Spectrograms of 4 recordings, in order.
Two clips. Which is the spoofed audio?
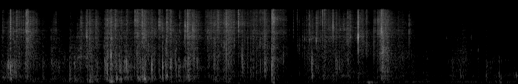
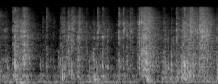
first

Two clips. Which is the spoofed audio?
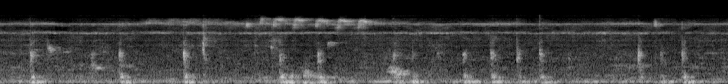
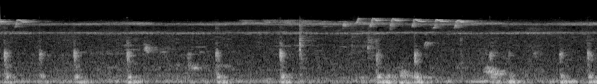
first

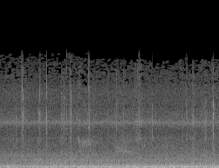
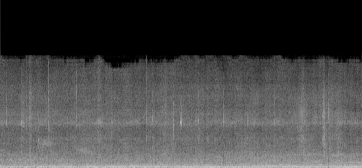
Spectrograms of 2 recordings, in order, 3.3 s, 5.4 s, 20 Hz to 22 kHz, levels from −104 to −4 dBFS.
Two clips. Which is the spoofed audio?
second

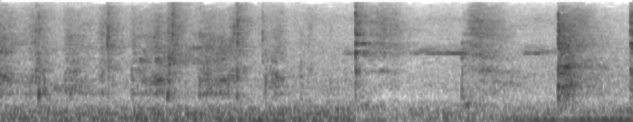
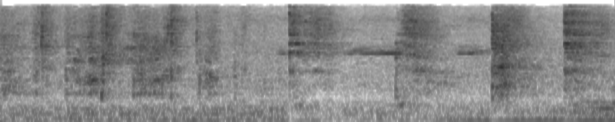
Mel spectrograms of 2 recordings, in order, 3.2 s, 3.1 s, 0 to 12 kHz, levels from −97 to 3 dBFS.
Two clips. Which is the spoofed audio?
first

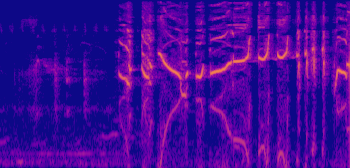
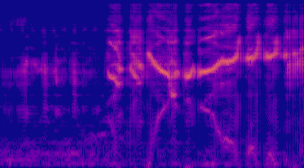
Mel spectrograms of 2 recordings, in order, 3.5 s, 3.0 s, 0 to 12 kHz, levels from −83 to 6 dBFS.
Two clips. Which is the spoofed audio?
second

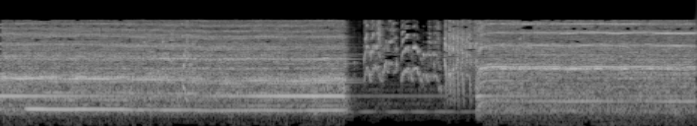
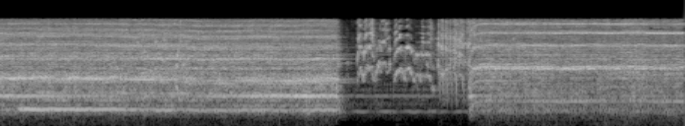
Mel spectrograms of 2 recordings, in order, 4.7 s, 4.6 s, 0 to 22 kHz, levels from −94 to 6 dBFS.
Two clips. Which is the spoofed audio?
second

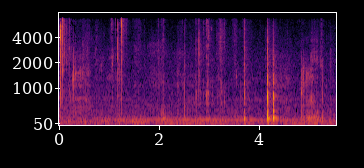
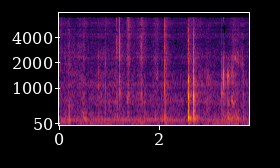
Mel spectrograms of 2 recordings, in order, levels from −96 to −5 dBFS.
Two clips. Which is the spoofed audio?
second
